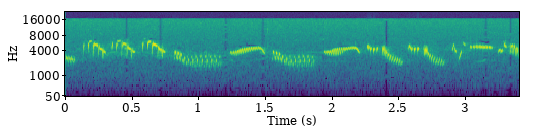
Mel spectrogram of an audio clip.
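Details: In Central Russia, a Eurasian skylark pours out a rapid, unbroken stream of high, slurred chirps and trills, swooping up and down with no pauses; nothing else is heard.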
